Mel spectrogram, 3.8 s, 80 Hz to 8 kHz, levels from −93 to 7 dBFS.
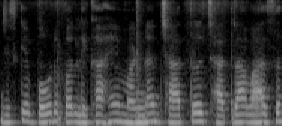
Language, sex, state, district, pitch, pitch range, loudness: Hindi, female, Bihar, Saharsa, 185 Hz, 175-195 Hz, -36 LUFS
